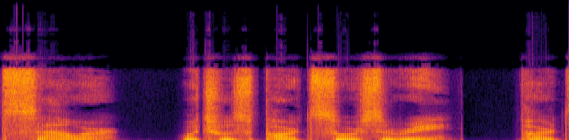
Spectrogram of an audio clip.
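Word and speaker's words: seiðr: Someissit relied on magic, specifically a mysterious practice called cider, pronounced sour, which was part sorcery, part spiritual therapy, and part my ex want, return my runes.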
